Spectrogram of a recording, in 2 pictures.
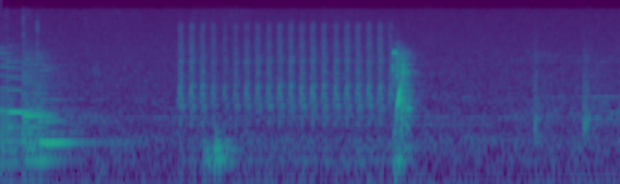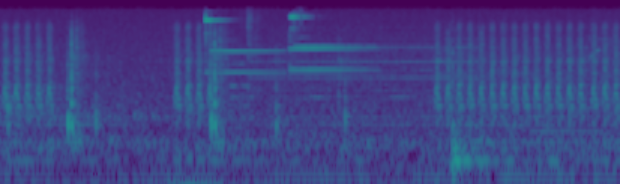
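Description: Short cartoonish sound effects pop and twinkle.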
